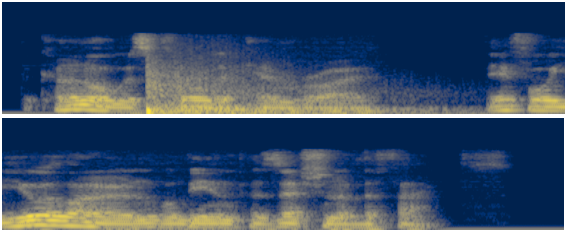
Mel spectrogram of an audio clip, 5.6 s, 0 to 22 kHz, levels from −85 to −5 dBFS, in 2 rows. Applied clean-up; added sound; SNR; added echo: none; Explosion; 7 dB; reverberation time 0.2 s.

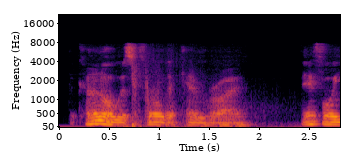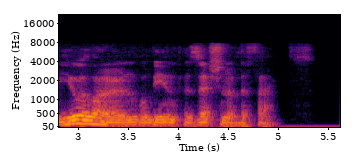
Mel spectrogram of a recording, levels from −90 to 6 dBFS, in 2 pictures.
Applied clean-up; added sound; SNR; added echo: neural separator model SepFormer DNS4.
